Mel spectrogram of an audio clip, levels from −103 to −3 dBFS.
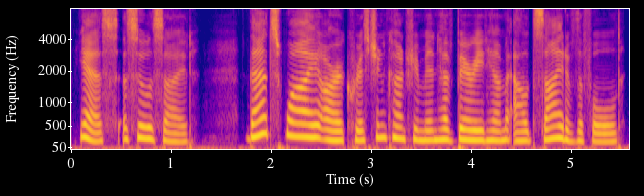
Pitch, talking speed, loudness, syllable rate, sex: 220 Hz, 160 wpm, -16 LUFS, 4.8 syllables/s, female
